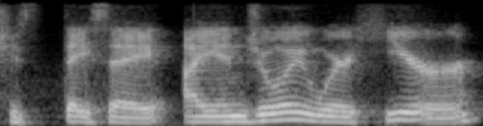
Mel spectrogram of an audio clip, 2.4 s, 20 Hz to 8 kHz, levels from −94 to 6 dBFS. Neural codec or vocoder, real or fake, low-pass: codec, 16 kHz, 0.4 kbps, LongCat-Audio-Codec; fake; 7.2 kHz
